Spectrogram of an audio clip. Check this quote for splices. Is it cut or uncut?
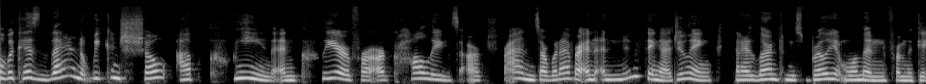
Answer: cut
